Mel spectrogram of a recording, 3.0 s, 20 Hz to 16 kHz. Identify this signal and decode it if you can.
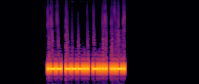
Morse code, heard as a keyed tone, about 52 wpm, 700 Hz. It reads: W8BF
